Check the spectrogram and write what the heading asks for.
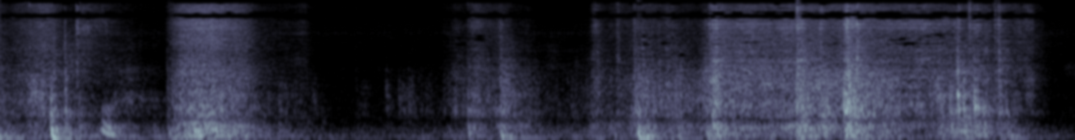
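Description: Rustling and scraping of plastic and cardboard packaging handled by hand as thin metal decoy stakes are unpacked, in two spells with a short lull about two seconds in.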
